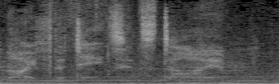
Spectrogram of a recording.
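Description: A woman whispering words the transcript did not catch, with sharp breathy 's' sounds, over a low, steady film-score drone.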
